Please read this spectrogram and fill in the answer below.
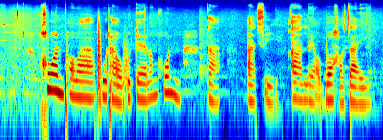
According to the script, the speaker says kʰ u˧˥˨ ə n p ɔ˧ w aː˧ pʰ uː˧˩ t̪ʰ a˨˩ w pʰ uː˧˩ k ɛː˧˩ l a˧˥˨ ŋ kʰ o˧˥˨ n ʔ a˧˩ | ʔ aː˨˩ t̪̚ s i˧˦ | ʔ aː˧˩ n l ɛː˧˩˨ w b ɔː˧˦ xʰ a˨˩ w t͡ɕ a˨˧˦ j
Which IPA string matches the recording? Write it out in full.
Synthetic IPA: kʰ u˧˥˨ ə n pʰ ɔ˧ w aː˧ pʰ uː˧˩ t̪ʰ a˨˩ w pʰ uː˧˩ k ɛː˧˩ l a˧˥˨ ŋ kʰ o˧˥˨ n k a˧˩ | ʔ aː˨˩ t̪̚ s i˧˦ | ʔ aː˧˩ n l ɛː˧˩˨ w b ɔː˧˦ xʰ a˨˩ w t͡ɕ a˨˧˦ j

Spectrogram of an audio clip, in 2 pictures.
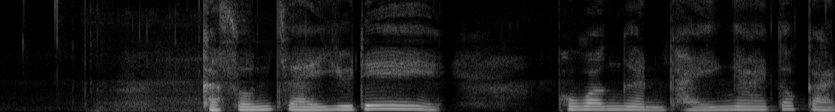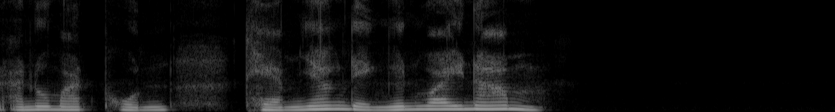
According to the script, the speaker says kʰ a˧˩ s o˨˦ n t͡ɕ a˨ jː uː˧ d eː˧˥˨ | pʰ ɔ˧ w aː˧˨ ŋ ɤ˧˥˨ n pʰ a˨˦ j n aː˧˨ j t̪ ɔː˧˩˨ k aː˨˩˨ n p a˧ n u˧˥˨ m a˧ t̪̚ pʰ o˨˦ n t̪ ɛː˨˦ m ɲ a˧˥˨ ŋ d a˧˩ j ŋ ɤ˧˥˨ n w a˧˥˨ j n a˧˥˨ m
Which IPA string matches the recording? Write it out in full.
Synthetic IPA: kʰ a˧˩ s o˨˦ n t͡ɕ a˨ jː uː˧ d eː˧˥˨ | pʰ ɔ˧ w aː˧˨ ŋ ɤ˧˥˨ n kʰ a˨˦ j ŋ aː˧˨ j t̪ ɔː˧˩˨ k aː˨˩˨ n ʔ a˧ n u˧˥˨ m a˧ t̪̚ pʰ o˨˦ n t̪ʰ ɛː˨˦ m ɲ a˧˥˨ ŋ d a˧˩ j ŋ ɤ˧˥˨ n w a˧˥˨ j n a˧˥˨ m

